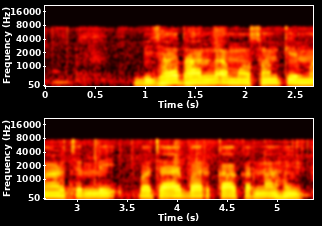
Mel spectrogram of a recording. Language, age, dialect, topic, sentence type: Chhattisgarhi, 18-24, Central, agriculture, question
